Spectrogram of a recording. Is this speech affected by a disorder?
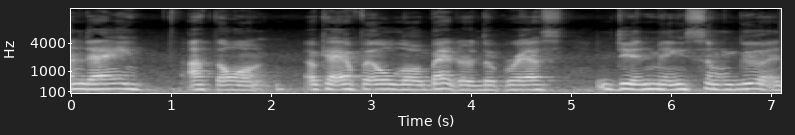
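Yes: ALS.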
